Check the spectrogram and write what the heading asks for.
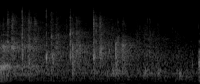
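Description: Light, scattered applause from a congregation, fading away over the two seconds.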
